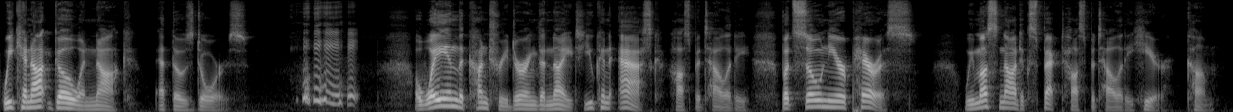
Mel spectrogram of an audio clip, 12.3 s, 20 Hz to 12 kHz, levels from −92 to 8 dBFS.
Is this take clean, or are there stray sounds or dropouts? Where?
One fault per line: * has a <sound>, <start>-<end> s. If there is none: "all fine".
* has a laugh, 2.9-3.6 s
